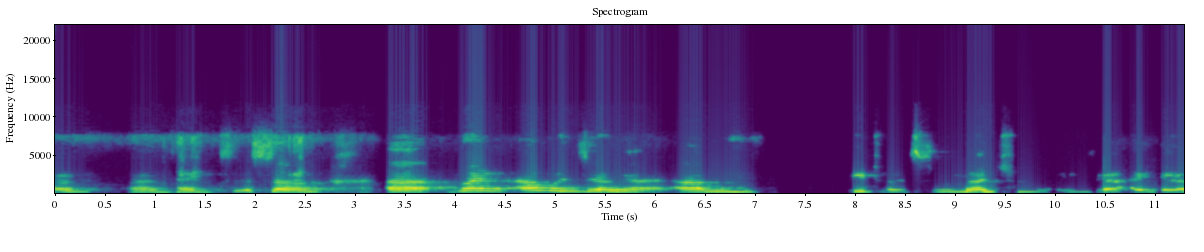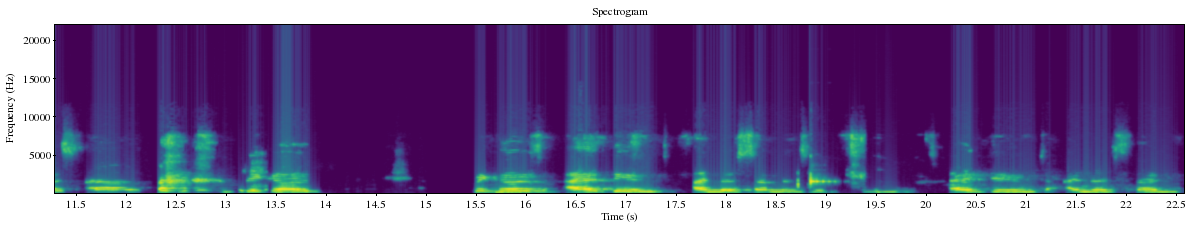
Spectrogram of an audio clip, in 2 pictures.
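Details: Adult woman with cerebral palsy, with dysarthria.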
